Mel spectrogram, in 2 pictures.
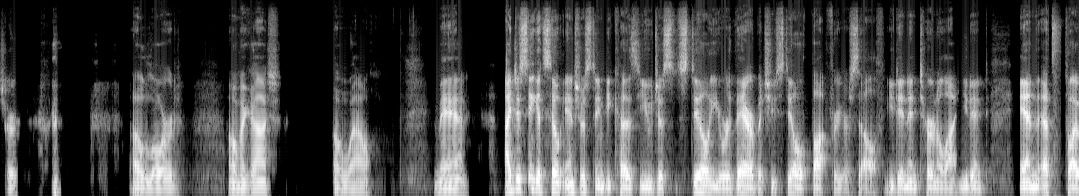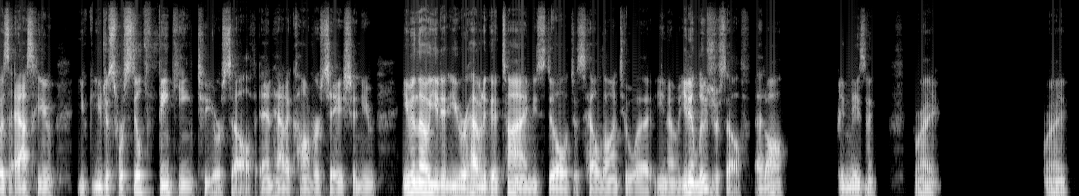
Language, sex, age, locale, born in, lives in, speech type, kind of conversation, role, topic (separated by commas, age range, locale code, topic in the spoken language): English, male, 45-49, en-US, United States, United States, conversation, podcast, host, How have important decisions shaped the direction of your life?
